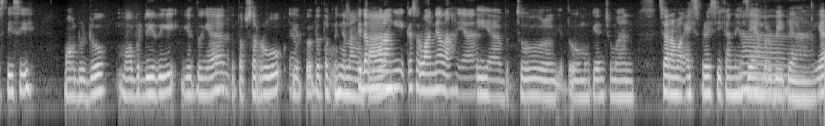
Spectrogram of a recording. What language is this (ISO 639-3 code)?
ind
